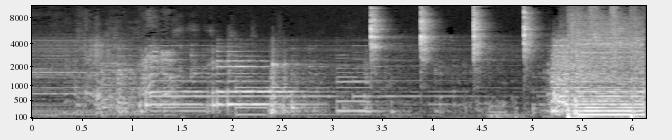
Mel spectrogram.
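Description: Electric guitar and bass notes ringing out. Then four sharp clicks about half a second apart count the song in, and the full rock band comes in loud a little after five seconds.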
